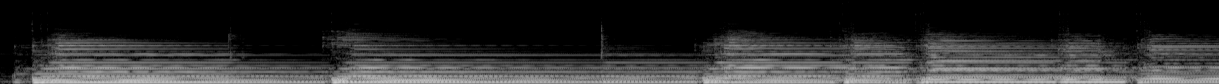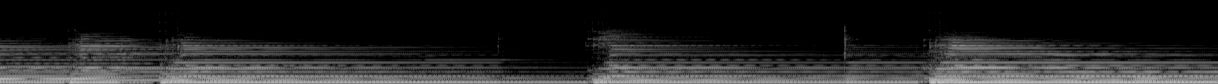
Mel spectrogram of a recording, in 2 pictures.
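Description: A 2008 Fender American Select Mahogany Stratocaster with pickups wired in series as a humbucker plays loud, sustained distorted chords, each struck then ringing out, with thick, warm tone and some echo.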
